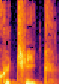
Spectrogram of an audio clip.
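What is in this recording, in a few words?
"critique", US English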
